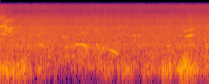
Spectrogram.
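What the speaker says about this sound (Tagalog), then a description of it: "Ang lakas ng ulan." Heavy rain pours down steadily, a dense, loud rushing wash with splashing and runoff, close and continuous with no speech.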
